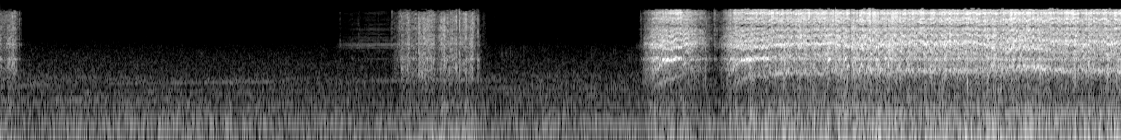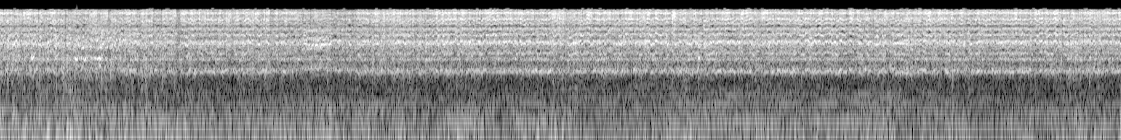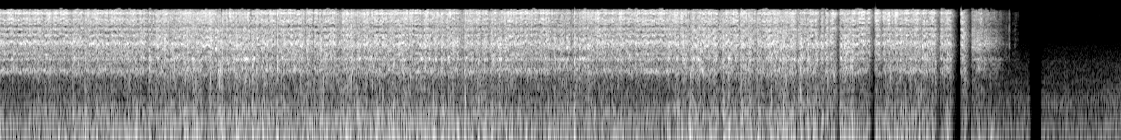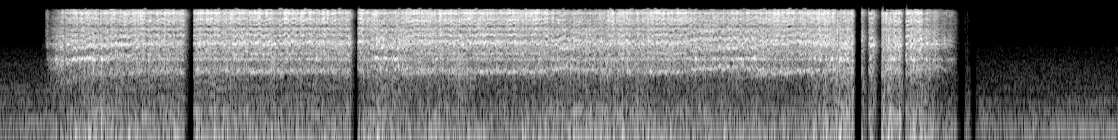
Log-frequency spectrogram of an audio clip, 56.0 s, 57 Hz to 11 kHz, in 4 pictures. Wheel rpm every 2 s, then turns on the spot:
0, 0, 10, 20, 150, 200, 200, 200, 200, 190, 200, 200, 200, 200, 190, 190, 190, 200, 200, 130, 20, 180, 200, 200, 200, 200, 80, 0.
4-6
